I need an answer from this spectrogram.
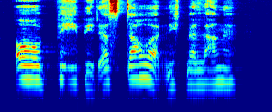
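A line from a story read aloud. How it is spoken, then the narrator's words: Moaning. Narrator (German): stöhnte Jules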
